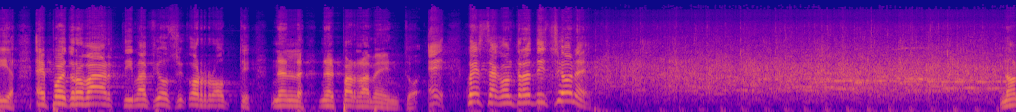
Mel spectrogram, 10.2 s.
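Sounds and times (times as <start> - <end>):
speech: 0.0 - 6.1
audience applause: 5.9 - 10.1.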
